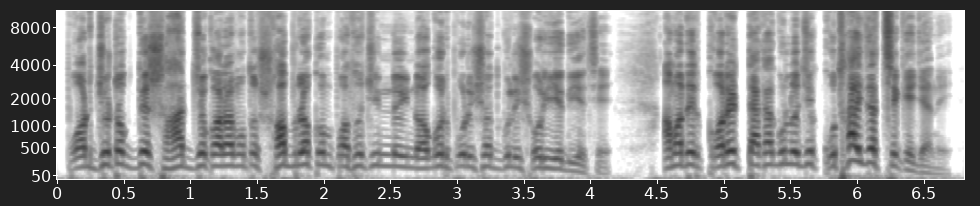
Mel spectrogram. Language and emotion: Bengali, angry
